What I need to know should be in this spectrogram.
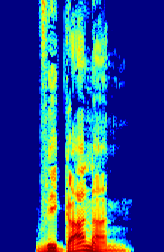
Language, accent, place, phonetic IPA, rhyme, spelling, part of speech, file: German, Germany, Berlin, [veˈɡaːnɐn], -aːnɐn, Veganern, noun, De-Veganern.ogg
- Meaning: dative plural of Veganer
